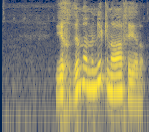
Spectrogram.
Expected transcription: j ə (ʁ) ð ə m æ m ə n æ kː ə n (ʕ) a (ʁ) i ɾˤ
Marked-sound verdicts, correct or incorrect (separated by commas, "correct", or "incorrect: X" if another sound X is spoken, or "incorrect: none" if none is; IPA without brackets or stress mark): incorrect: χ, incorrect: ʁ, incorrect: χ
